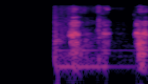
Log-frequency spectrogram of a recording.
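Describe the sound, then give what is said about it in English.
An excited male dog lets out a few short whining grunts in quick succession, three breathy bursts over a faint low hum, with no one talking. “we haven't asked the dogs what they think about failing forward”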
